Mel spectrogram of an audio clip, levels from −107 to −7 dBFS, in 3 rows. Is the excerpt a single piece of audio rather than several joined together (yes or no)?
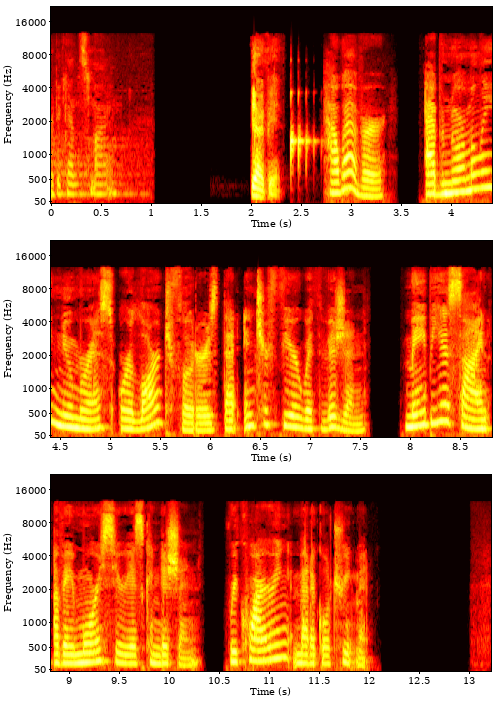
no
